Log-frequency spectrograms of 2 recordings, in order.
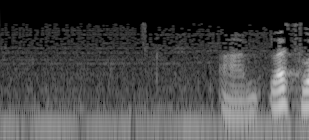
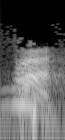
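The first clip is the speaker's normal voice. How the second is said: bear hug grunt; 3 semitones higher, 8 dB louder than usual. Retold or imitated. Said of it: "I can just picture Mary just like".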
